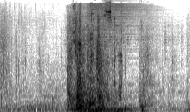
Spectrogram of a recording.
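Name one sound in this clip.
A loot crate opens with a burst of rustling and clanking.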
